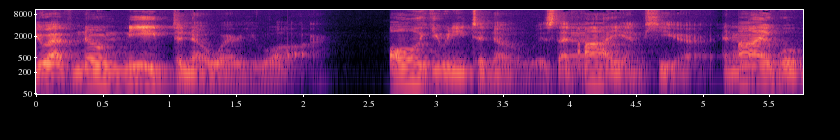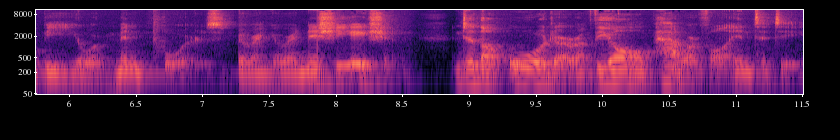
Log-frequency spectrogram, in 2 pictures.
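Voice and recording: A man's booming, put-on character voice at a fairly low pitch and moderate pace, with slight echo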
